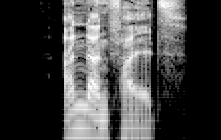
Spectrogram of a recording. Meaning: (adverb) otherwise, or else; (conjunction) adversative conjunction, otherwise, for else
- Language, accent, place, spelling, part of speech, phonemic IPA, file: German, Germany, Berlin, andernfalls, adverb / conjunction, /ˈandɐnˌfals/, De-andernfalls.ogg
